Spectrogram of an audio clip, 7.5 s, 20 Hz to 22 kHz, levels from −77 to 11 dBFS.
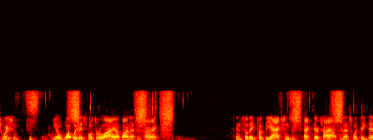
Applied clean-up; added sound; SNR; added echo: neural mask model Resemble Enhance denoiser.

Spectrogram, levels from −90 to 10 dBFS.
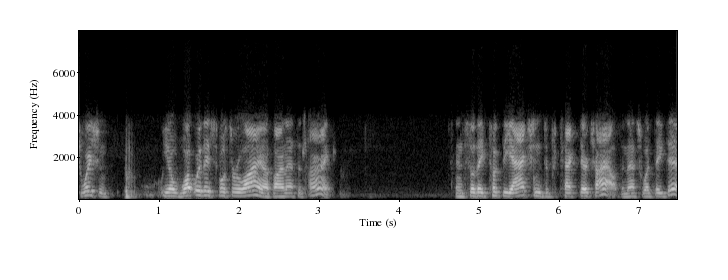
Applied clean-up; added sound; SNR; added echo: none; none; none; none.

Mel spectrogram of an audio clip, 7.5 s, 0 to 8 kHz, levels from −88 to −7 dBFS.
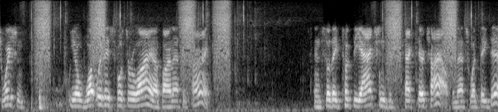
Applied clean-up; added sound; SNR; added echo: none; Hiss; 8 dB; none.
